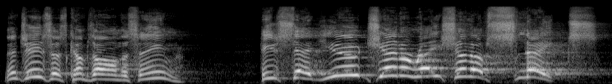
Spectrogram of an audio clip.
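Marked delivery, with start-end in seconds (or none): 3.2-6.0 high, slow, shouted rebuke; rebuking shout. Retold or imitated. Jesus rebukes the preachers with a high, slow shout. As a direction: thunder it down on the hypocrites.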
